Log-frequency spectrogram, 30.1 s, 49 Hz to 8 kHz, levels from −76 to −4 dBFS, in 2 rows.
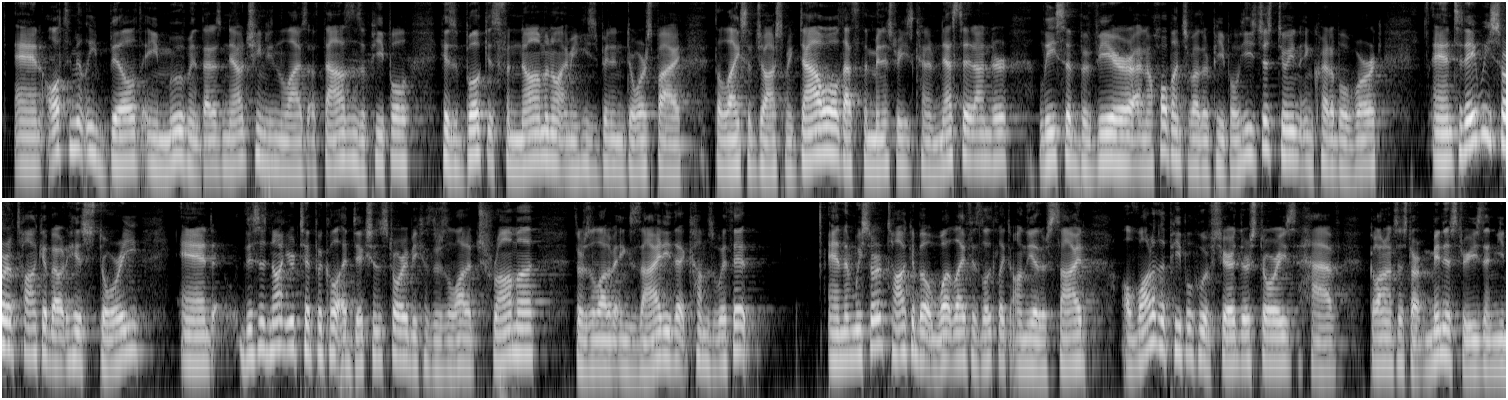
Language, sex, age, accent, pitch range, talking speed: English, male, 30-49, American, 115-135 Hz, 235 wpm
